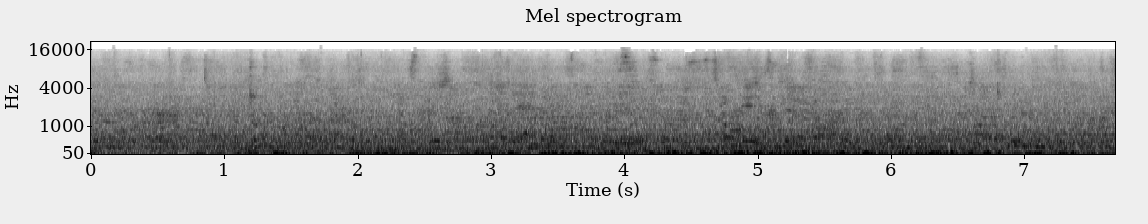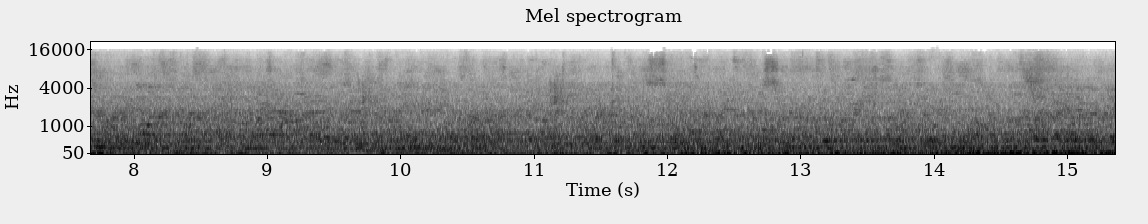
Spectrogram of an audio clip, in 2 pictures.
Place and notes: soundscape at the inner yard with cafes visitors chatting
Prague 5-Old Town, Czech Republic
